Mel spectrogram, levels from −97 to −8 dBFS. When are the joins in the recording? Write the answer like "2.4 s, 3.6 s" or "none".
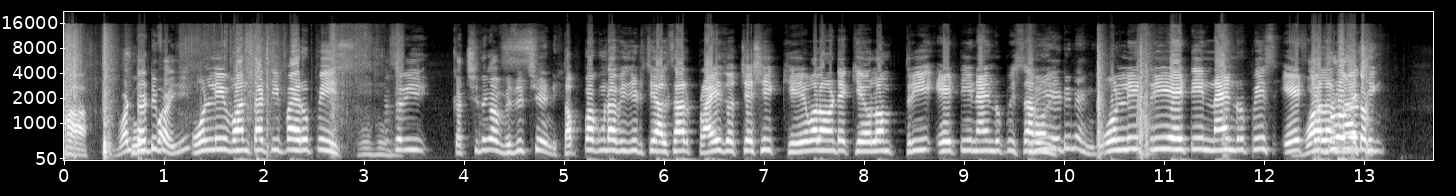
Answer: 3.3 s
